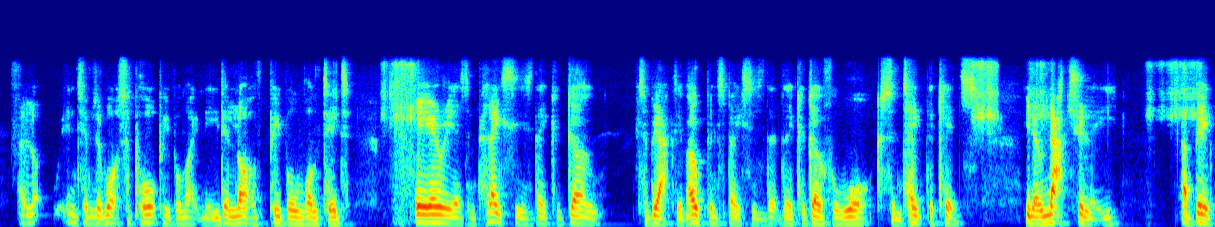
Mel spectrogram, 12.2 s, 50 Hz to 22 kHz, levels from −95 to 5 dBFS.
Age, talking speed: 40-59, 200 wpm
